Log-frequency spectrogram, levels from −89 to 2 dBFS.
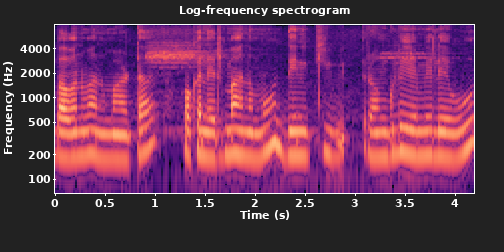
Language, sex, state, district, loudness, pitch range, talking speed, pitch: Telugu, female, Andhra Pradesh, Srikakulam, -19 LUFS, 185-210 Hz, 145 wpm, 195 Hz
